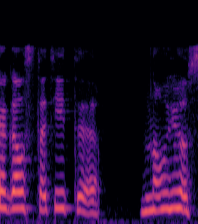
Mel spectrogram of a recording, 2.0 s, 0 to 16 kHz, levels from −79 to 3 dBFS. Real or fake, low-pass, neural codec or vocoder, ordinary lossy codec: real; 7.2 kHz; none; MP3, 48 kbps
